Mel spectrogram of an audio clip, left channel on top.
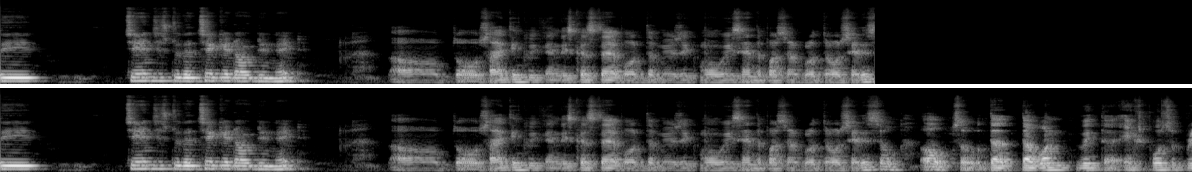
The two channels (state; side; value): drops out; left; at 8.8 s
